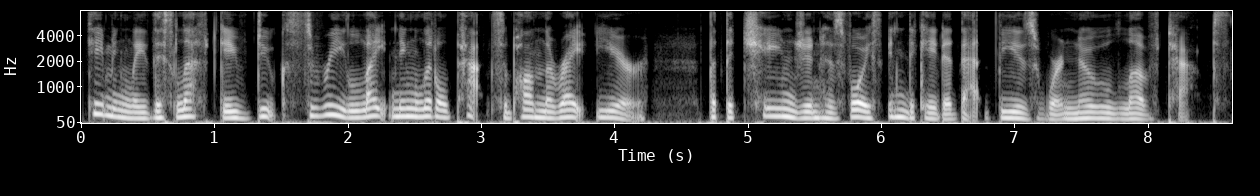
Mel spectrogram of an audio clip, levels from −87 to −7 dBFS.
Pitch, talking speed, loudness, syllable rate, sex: 175 Hz, 180 wpm, -19 LUFS, 4.9 syllables/s, female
